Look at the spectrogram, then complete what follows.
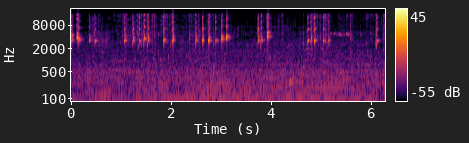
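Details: Chattering tabtaba calls of Moroccan goldfinches, female included, used to encourage silent birds to sing; rapid high twittering notes in runs, some ringing and slightly rising, with a thin whistle near the end and low droning hum beneath.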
